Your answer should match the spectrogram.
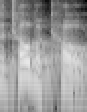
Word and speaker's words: Etobicoke: I'm just saying it's Etobicoke, right? Like a silent K.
